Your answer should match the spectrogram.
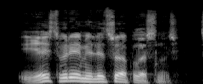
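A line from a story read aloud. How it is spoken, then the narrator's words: Glum man asking. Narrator (Russian): спросил Геральт уныло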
